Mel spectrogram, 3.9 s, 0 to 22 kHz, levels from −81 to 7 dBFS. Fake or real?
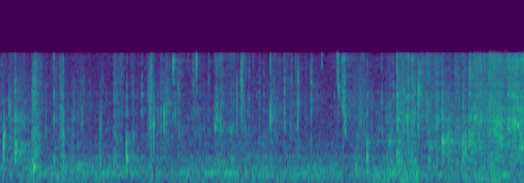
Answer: real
